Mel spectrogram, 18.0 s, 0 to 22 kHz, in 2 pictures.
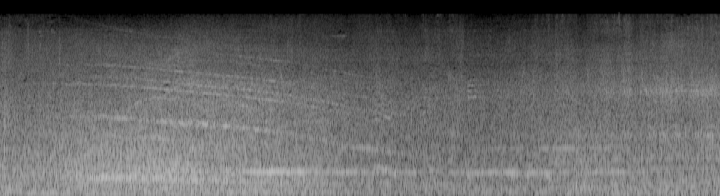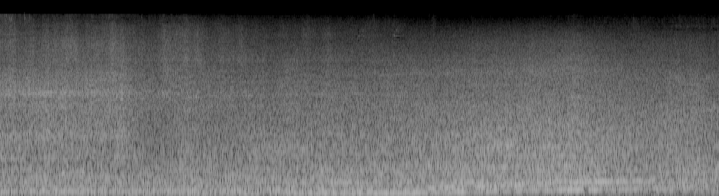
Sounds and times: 0.0s traffic 17.9s

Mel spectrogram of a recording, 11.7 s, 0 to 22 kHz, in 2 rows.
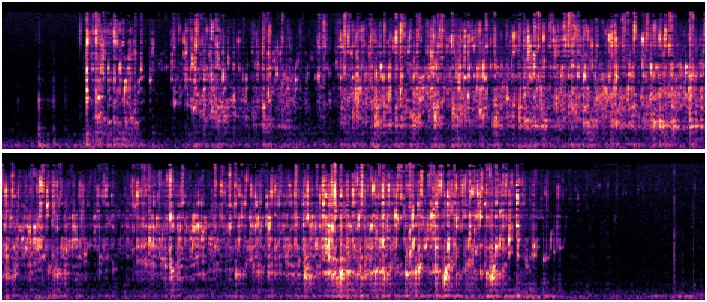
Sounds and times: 0.7s Water poured into a plastic half-gallon (about 2L) container 10.7s

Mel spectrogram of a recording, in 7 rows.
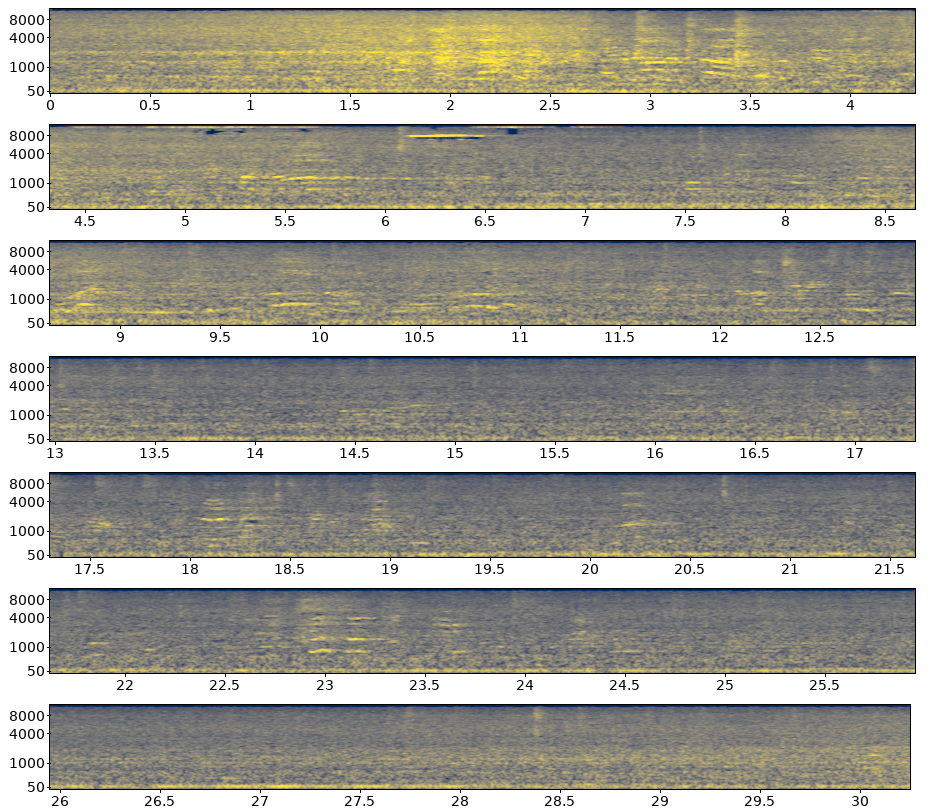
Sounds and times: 0.0s passing trucks 10.9s
1.0s din of many conversations 27.2s
22.6s laughter 24.0s

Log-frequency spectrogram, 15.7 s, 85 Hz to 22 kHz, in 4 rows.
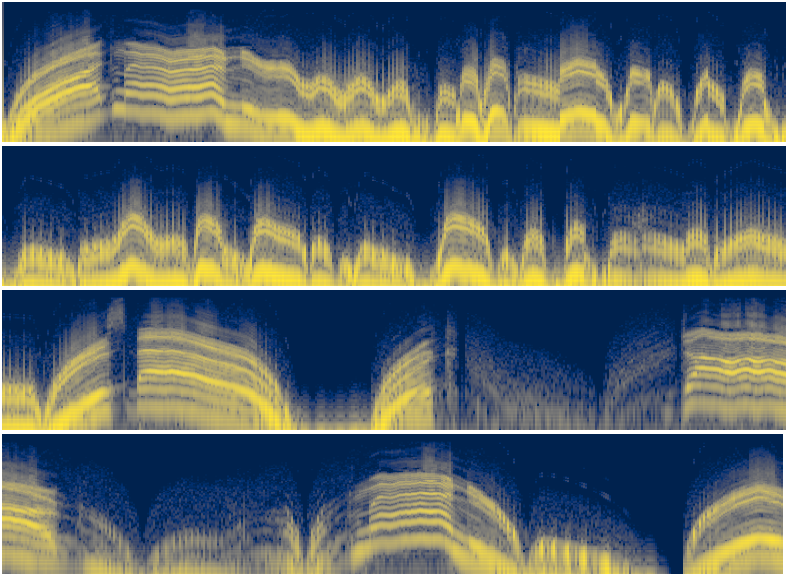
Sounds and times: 0.0s advanced scratching technique 15.6s

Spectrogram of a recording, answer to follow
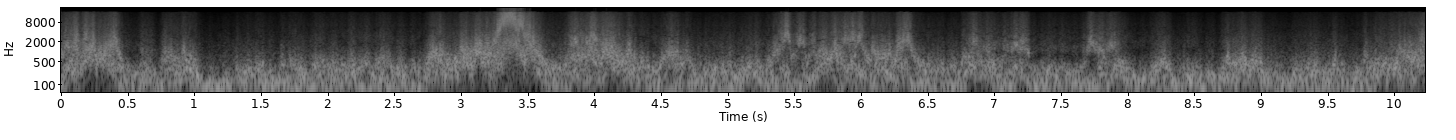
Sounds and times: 0.0s short whipping sounds 0.5s
2.8s short whipping sounds 4.7s
5.3s short whipping sounds 8.0s

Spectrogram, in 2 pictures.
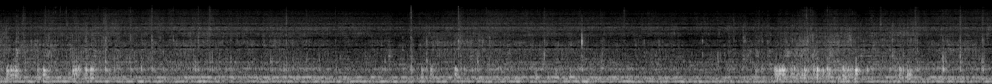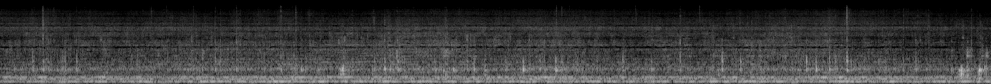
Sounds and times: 0.0s coffee maker 19.8s

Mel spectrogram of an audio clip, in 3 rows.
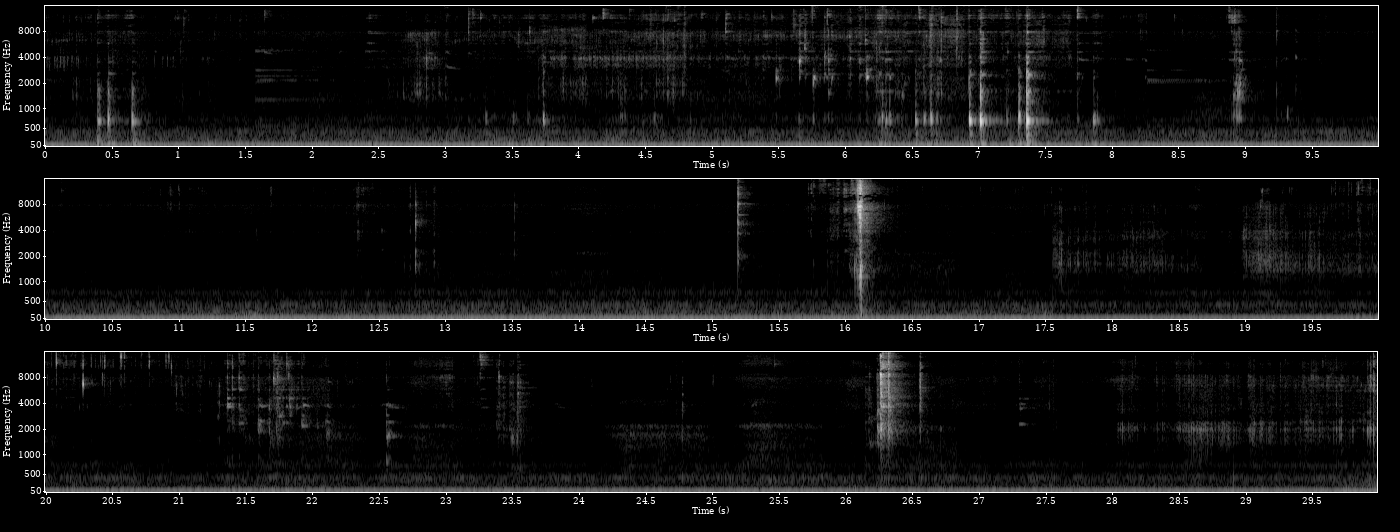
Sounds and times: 0.0s juicer squeezing lemon and lime 8.1s
0.0s drips 9.6s
18.6s drips 25.5s
28.0s juicer squeezing lemon and lime 29.9s

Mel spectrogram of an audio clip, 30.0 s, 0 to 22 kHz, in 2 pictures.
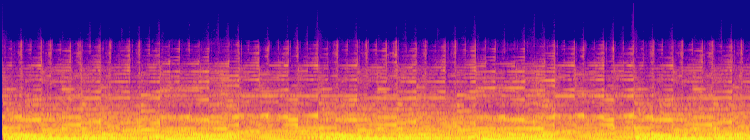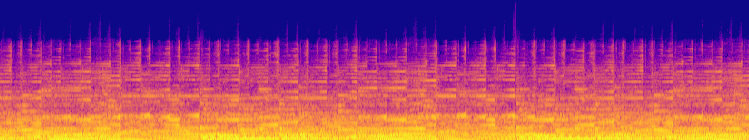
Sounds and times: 0.0s Bass 29.9s
25.3s Kick Drum 26.0s

